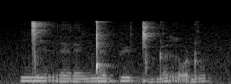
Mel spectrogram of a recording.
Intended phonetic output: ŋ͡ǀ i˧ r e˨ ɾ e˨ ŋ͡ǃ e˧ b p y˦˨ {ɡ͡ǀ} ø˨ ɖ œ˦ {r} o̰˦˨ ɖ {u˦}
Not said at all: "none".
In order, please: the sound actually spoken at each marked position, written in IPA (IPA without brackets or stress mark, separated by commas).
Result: ɡ͡ǀ, r, u˦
